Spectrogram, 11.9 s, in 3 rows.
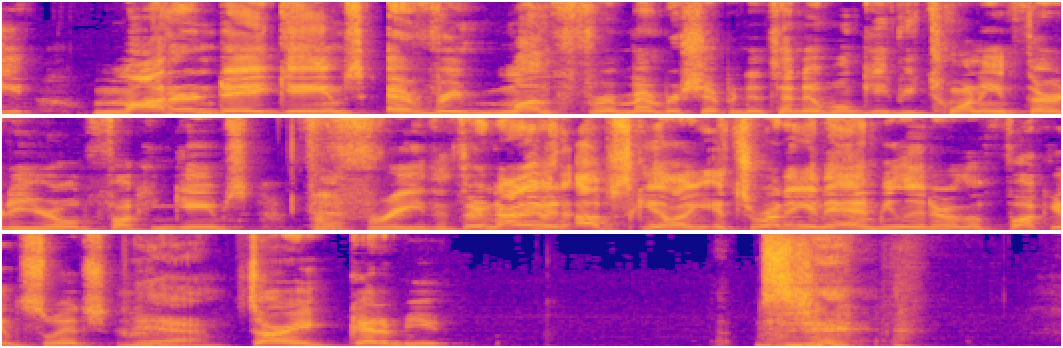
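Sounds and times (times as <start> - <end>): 
speech: 0.0 - 9.7, 10.7 - 11.4
person coughing: 10.6 - 11.4.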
